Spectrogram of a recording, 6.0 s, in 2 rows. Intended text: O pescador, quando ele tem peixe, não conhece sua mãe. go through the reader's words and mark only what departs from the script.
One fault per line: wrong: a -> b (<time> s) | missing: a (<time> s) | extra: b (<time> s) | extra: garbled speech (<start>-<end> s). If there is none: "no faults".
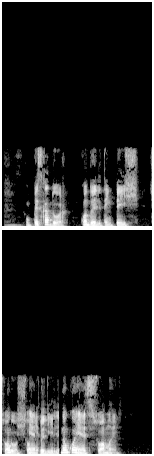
extra: garbled speech (3.0-4.1 s)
